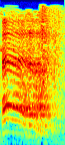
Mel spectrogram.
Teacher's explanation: فعندنا مثلا آدم، الأصل ديالها أدم، أدم، فأبدلت الهمزة الساكنة من جنس حركة ما قبلها ألفا، ألفا لأن المقبول منها مفتوحة. · Term: مد البدل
